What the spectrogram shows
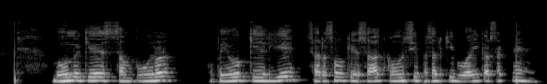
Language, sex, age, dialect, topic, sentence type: Hindi, male, 25-30, Awadhi Bundeli, agriculture, question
